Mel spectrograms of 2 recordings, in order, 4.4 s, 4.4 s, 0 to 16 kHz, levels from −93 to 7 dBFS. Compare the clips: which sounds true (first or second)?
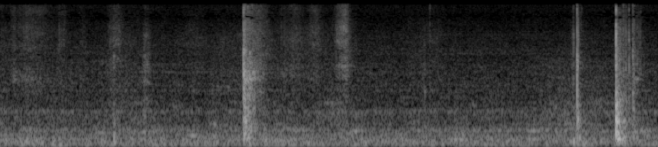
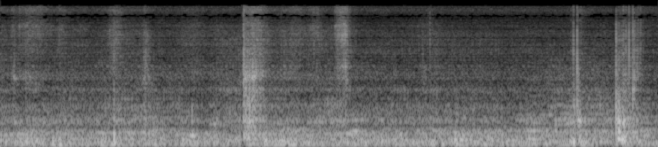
first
